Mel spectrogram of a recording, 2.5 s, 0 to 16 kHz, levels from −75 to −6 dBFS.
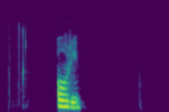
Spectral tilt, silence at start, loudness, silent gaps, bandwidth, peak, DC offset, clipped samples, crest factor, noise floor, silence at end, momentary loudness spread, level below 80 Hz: -8.5 dB/octave; 0.85 s; -17 LUFS; none; 7 kHz; 0 dBFS; under 0.1%; under 0.1%; 22 dB; under -90 dBFS; 1.35 s; 25 LU; -66 dBFS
